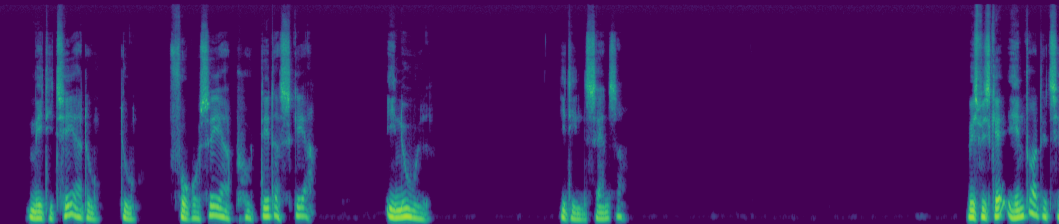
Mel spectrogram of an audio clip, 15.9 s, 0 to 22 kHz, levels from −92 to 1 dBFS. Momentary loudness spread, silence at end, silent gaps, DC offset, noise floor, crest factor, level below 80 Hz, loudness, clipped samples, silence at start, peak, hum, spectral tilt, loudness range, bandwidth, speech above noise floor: 14 LU; 0 s; none; under 0.1%; -76 dBFS; 20 dB; -58 dBFS; -22 LUFS; under 0.1%; 0.4 s; -4 dBFS; none; -6 dB/octave; 6 LU; 18 kHz; 55 dB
